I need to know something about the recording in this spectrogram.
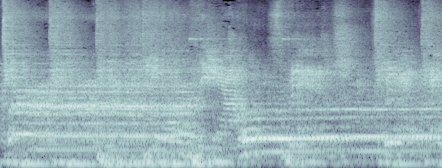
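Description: Loud electronic dance music that starts abruptly, with held synth notes over a continuous heavy low end.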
